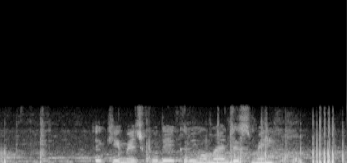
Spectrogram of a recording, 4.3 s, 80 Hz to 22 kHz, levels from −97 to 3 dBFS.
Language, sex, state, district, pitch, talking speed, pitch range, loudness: Hindi, female, Chhattisgarh, Raipur, 240 Hz, 110 wpm, 230-245 Hz, -20 LUFS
